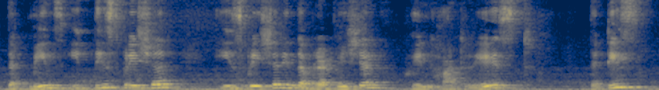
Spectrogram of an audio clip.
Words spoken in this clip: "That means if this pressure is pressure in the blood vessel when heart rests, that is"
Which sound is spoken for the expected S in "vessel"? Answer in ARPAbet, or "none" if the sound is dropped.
SH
